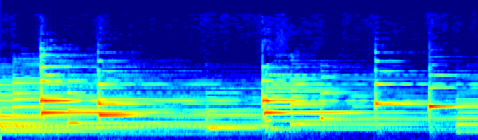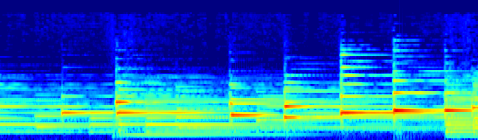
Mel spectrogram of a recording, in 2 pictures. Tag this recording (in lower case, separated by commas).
music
